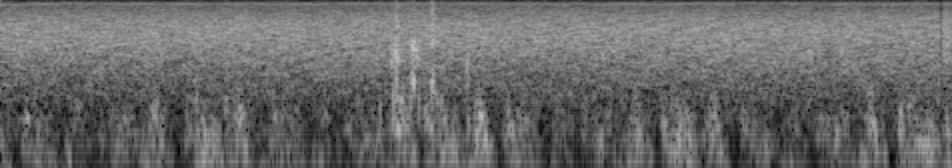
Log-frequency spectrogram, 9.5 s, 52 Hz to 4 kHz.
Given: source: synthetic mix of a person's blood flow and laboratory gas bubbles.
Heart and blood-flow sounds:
Doppler ultrasound of blood flow; precordium
3.75-3.84 s: bubbles
3.88-4.37 s: bubbles
From the record:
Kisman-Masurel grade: 213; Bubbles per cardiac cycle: several, 3 to 8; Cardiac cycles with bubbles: 1 to 10%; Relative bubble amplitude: loud (0.450 to 0.775); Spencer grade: 1 (occasional bubble signal discernible with the cardiac motion signal, with majority of cardiac periods free of bubbles); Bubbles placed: anywhere in the cardiac cycle

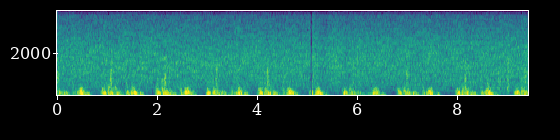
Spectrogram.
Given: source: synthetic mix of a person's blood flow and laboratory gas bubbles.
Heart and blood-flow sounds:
Doppler ultrasound of blood flow; precordium
no bubbles
From the record:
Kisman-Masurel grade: 000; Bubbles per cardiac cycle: 0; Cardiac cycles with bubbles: 0%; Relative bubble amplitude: no bubbles discernible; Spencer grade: 0 (complete lack of bubble signals)

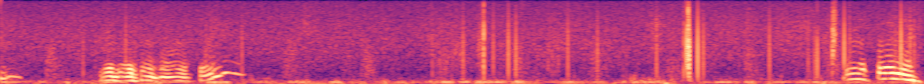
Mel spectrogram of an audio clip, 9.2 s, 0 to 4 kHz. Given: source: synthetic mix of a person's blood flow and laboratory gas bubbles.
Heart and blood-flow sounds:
Doppler ultrasound of blood flow; subclavian vein
0.00-0.03 s: bubbles
From the record:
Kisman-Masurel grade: 212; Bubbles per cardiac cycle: several, 3 to 8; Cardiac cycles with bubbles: 1 to 10%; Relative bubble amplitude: moderate (0.250 to 0.450); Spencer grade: 1 (occasional bubble signal discernible with the cardiac motion signal, with majority of cardiac periods free of bubbles); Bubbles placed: anywhere in the cardiac cycle

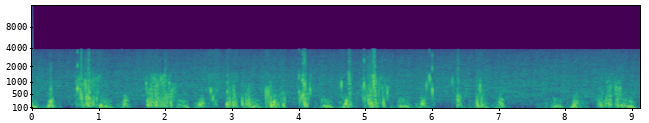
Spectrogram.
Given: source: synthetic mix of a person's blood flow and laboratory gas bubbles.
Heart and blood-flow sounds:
Doppler ultrasound of blood flow; precordium
0.26-0.33 s: bubbles
0.61-1.09 s: bubbles
1.68-2.17 s: bubbles
2.64-2.81 s: bubbles
2.90-3.09 s: bubbles
3.13-3.38 s: bubbles
3.50-3.81 s: bubbles
3.98-4.20 s: bubbles
4.60-4.68 s: bubbles
4.73-4.81 s: bubbles
4.92-5.37 s: bubbles
5.88-6.04 s: bubbles
6.29-6.46 s: bubbles
6.64-6.80 s: bubbles
8.46-8.92 s: bubbles
From the record:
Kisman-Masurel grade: 232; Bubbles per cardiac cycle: several, 3 to 8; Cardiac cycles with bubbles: 50 to 99%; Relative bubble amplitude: moderate (0.250 to 0.450); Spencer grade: 3 (all of the cardiac periods contain showers or single bubble signals, but not dominating or overriding the cardiac motion signals); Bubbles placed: anywhere in the cardiac cycle

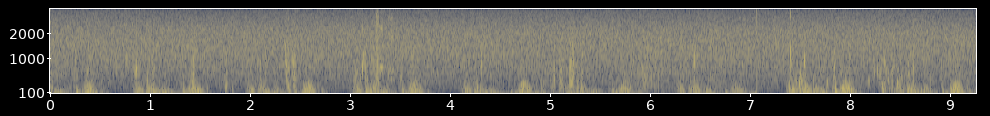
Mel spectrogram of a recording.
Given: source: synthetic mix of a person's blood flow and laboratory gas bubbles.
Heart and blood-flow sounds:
Doppler ultrasound of blood flow; precordium
0.00-0.05 s: bubbles
0.73-0.78 s: bubbles
0.80-0.91 s: bubbles
1.72-1.86 s: bubbles
2.31-2.50 s: bubbles
3.07-3.45 s: bubbles
7.36-7.44 s: bubbles
8.14-8.63 s: bubbles
From the record:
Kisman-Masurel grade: 122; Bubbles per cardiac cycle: 1 to 2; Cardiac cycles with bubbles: 10 to 50%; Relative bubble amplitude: moderate (0.250 to 0.450); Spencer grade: 2 (many but less than half of the cardiac periods contain bubble signals, singularly or in groups); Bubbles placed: only in the low amplitude regions of the cardiac cycle

